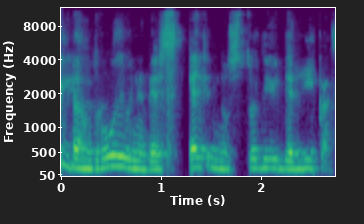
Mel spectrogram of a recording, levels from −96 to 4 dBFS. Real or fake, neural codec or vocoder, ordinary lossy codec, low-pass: fake; codec, 24 kHz, 3 kbps, HILCodec; MP3, 96 kbps; 10.8 kHz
